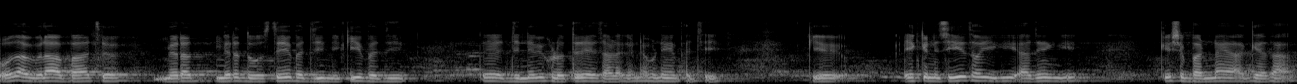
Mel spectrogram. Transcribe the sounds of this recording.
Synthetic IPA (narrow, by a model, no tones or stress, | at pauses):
o̰ːd̪aːɡʊlaːəbaːt͡ʃmeːɾaːmeːɾaːd̪oːst̪ːiːbəd͡ʒiːmɪkiːbəd͡ʒiː | t̪eːd͡ʒɪnːẽːbiːkʰəɽoːt̪eːd̪eːsaːɽaːkənḛːnẽːbəd͡ʒiː | kɪ | ɪknəsiːt̪ɦoːiːɡiːʔəd͡ʒẽːɡiː | kɪʃbəɽna̰ːə̰ɡeːt̪ã̰ː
